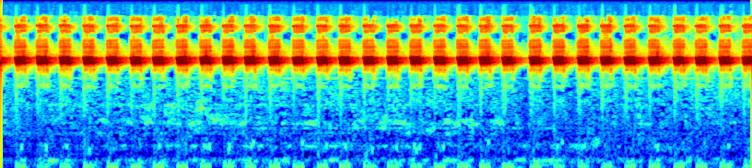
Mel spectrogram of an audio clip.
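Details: Natural cricket chirping for songbird tutoring: a continuous series of sharp, high-pitched pulses, about four each second, steady in loudness and pace, with faint low-pitched ticking beneath.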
